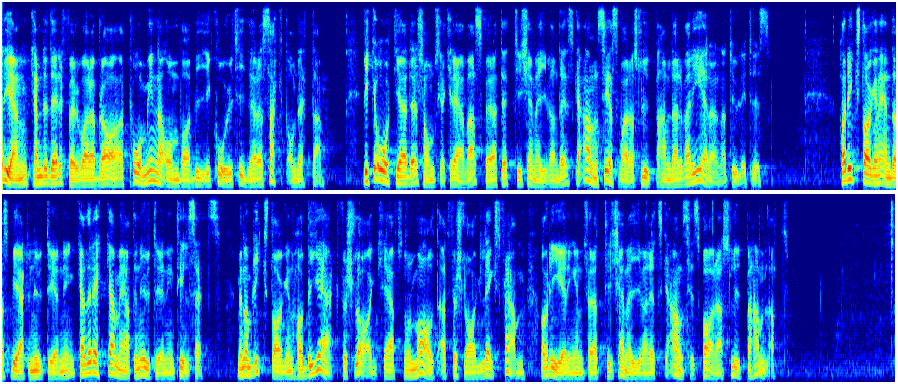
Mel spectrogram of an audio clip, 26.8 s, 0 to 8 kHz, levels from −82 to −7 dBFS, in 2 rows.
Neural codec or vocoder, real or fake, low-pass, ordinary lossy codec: none; real; 7.2 kHz; Opus, 16 kbps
